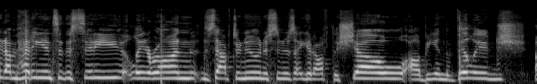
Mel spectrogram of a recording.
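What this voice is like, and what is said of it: Excited, very fast speech. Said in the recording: “You sound very excited ... I feel like I'm talking very, very, very fast”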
